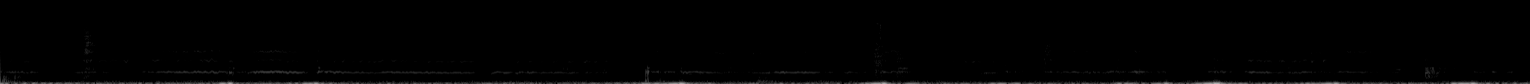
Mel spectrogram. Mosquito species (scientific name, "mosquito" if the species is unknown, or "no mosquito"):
mosquito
